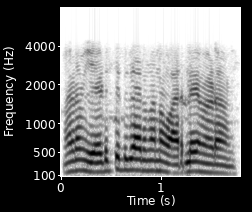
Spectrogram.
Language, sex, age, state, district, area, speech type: Tamil, male, 18-30, Tamil Nadu, Tirunelveli, rural, conversation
